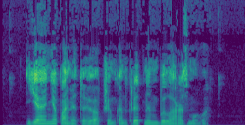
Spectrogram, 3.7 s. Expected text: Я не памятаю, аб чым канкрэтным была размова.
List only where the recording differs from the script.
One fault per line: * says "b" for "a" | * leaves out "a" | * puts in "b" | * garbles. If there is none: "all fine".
all fine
